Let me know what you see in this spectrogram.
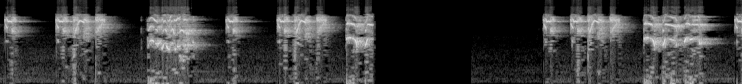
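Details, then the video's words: High, chittering rat squeaks in quick bursts, then nearly two seconds of silence before the squealing resumes. "Tiếng chuột kêu Hình ảnh và tiếng kêu con chuột"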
